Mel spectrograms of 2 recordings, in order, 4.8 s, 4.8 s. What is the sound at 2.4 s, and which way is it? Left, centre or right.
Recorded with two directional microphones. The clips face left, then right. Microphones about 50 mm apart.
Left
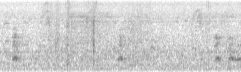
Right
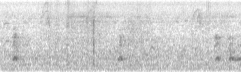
Bow-wow, centre.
